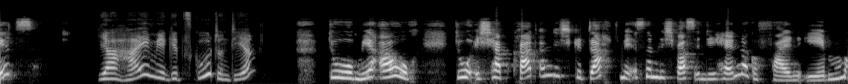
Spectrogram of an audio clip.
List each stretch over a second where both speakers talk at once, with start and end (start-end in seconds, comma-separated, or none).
none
